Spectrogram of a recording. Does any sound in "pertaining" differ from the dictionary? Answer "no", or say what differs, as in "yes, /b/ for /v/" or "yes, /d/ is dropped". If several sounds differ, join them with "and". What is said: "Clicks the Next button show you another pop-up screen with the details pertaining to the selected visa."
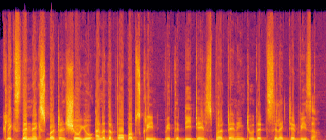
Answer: no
